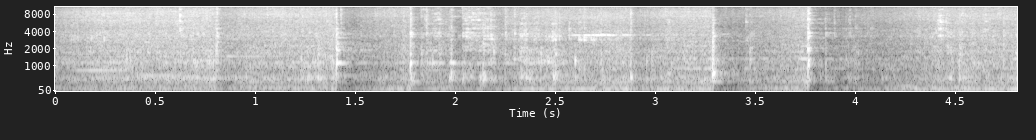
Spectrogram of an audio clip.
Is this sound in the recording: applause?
no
